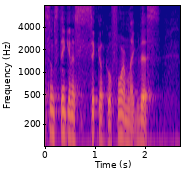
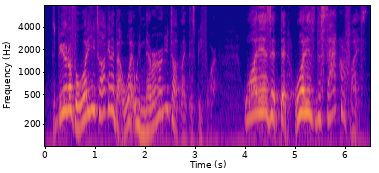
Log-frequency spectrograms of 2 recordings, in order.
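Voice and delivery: amazed callers; 9 semitones higher than usual. Retold or imitated.

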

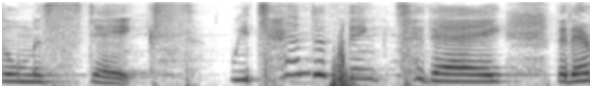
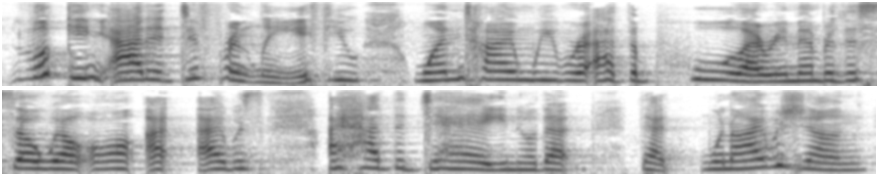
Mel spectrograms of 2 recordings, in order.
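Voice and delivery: usual speaking voice

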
